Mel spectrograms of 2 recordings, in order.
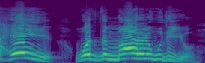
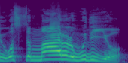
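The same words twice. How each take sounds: First: Loud, slow, Hey called out; loud concerned call. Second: Slow and even; slow model phrase. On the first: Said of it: "maal ta'e gaafatta?". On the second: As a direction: model it slowly. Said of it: "Or you can say". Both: Shown as a demonstration.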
